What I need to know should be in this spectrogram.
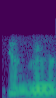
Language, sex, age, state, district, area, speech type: Malayalam, male, 18-30, Kerala, Idukki, rural, conversation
